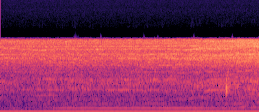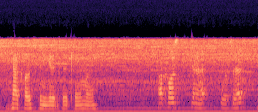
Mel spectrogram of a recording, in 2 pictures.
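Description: A toy helicopter's rotor whirs with a steady hum.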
